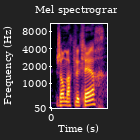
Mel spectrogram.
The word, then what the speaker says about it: Jean-Marc Leclerc: And on my right, we have, I have to pronounce it the French way, I'm sorry, Jean-Marc Leclerc, who is the head of EU policy at IBM.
